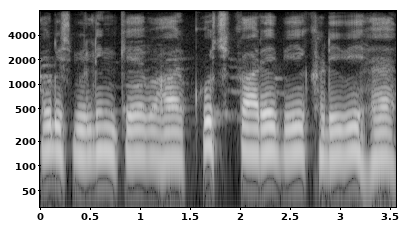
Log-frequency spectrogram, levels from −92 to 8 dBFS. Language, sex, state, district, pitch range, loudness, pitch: Hindi, male, Uttar Pradesh, Saharanpur, 130-150 Hz, -16 LUFS, 140 Hz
